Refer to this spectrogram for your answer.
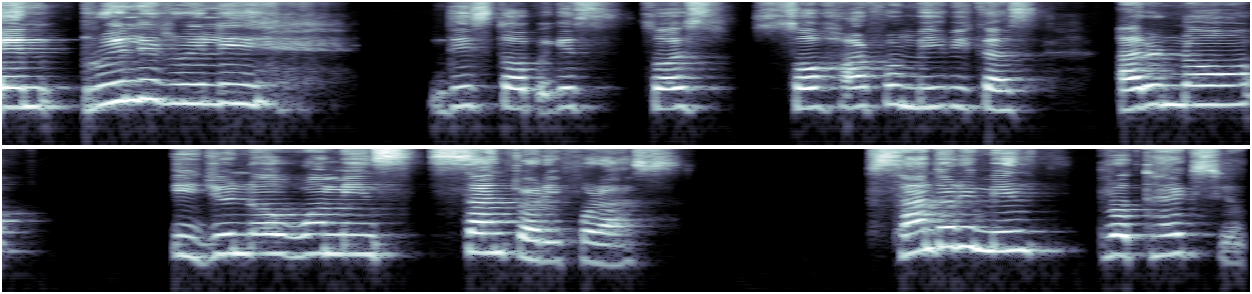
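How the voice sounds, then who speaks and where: Very slow and marked by long, frequent pauses, a woman speaks at a high pitch with fairly even intonation. Her tone is dark and mellow, set against a quiet background. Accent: non-native. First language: Spanish. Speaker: public commenter, community health worker. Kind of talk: public testimony. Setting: city council meeting. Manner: halting.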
